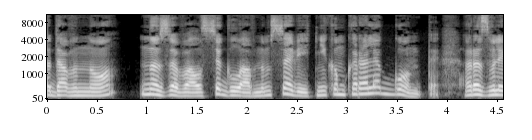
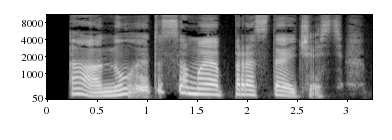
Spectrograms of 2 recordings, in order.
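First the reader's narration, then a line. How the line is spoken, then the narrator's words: Creaky spider voice. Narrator (Russian): проскрипел паук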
